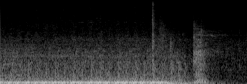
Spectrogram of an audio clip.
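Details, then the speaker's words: 2014 Can-Am Commander 800 idling with a loose clattery rattle under the firing beat, then shut off; owner attributes the rattle and squeak to the primary clutch, later found something missing, before cleaning and regreasing the one-way bearing. "so i'll just start it up for you guys and let me know if you can hear the rattling hear that sound"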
